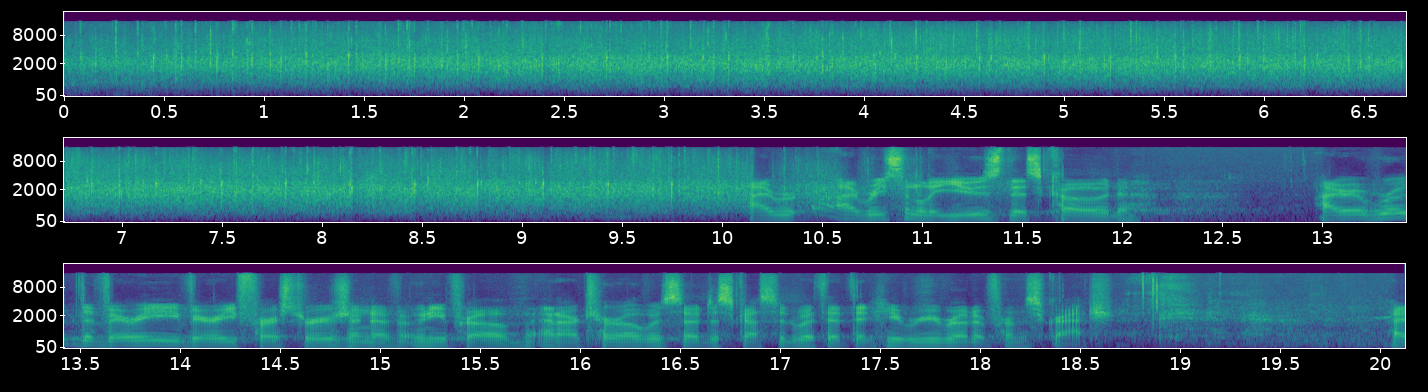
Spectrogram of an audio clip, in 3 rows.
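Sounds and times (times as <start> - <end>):
audience applause: 0.0 - 11.2
speech: 10.2 - 12.4, 13.0 - 19.2.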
